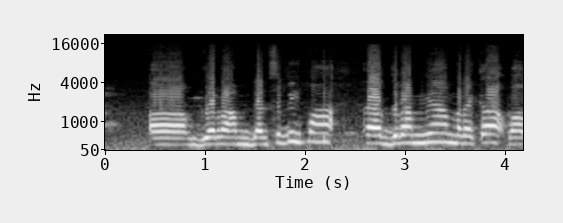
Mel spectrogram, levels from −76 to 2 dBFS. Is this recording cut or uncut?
cut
